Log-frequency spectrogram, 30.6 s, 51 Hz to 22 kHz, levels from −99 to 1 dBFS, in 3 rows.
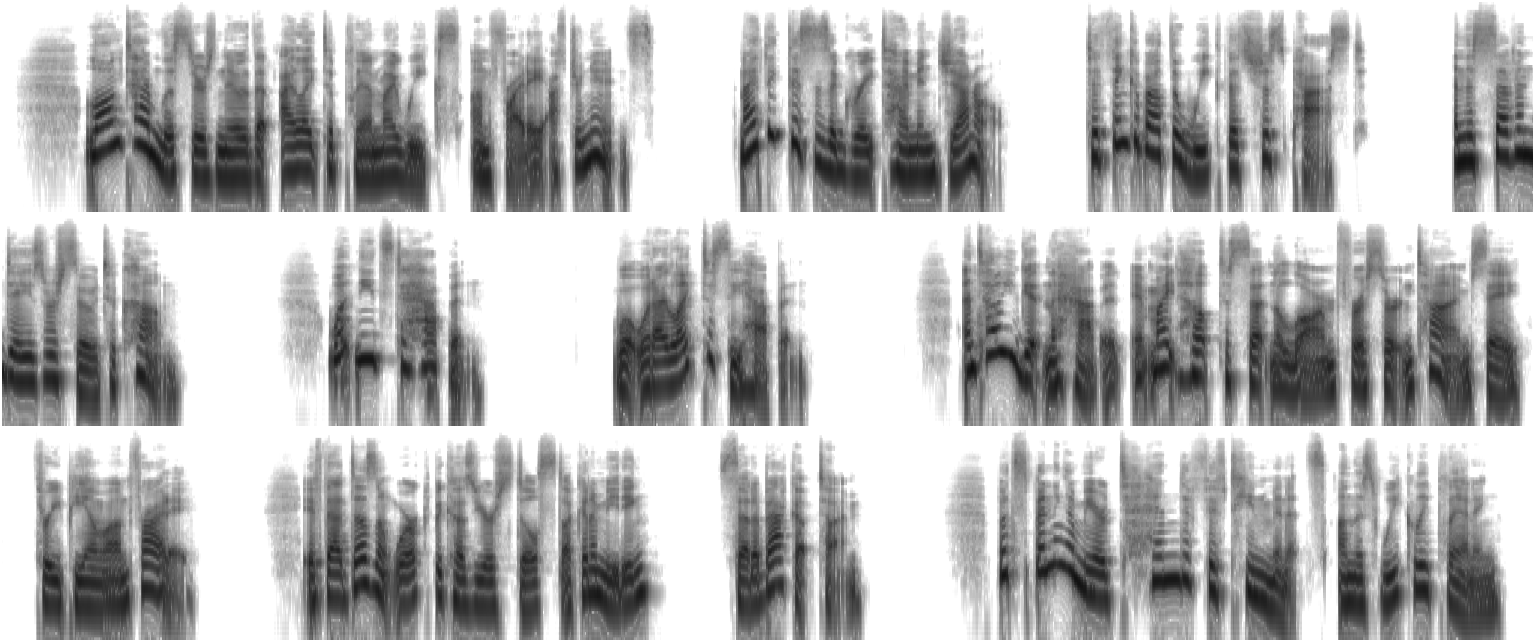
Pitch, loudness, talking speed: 190 Hz, -19 LUFS, 195 wpm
